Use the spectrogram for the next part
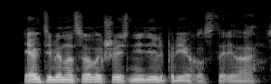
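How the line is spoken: Plain. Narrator (Russian): сказал ему Базаров

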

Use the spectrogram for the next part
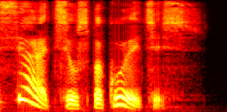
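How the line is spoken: Quiet, even voice. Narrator (Russian): Ревизанов продолжал тихим и ровным голосом

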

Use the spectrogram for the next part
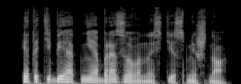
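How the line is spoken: Plain. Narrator (Russian): сказала я

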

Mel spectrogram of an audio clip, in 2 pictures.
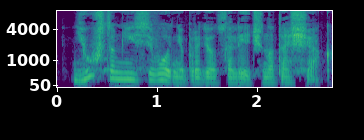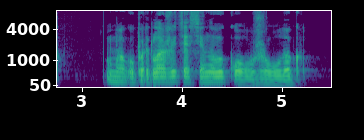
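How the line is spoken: Mumbled. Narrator (Russian): пробормотала наемница

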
